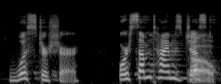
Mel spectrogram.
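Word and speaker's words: Worcestershire: It's typically pronounced worershir or sometimes just worcester. The shire part is often shortened so you can say worcester sauce and you'll be good.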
